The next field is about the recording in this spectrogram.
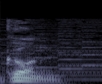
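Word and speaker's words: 軍: That gun, it's the same word as like Shogun. It's the same gun. So I thought that just to be clear, it's actually pronounced gun.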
